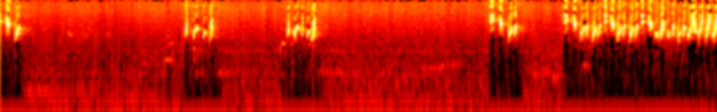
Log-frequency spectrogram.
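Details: European goldfinch singing in short high bursts of twittering notes separated by silent gaps, ending in a longer run of rapid liquid twitters; faint low background hum.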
